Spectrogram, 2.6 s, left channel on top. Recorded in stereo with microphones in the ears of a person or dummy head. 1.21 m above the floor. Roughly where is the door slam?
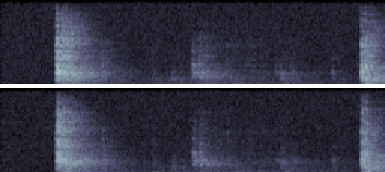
Left.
